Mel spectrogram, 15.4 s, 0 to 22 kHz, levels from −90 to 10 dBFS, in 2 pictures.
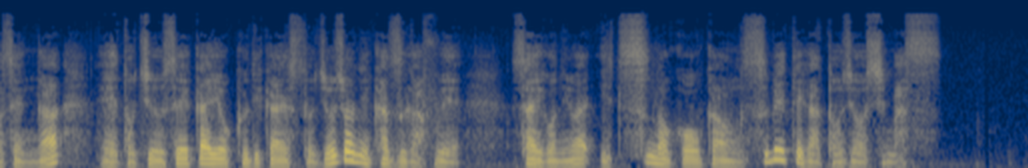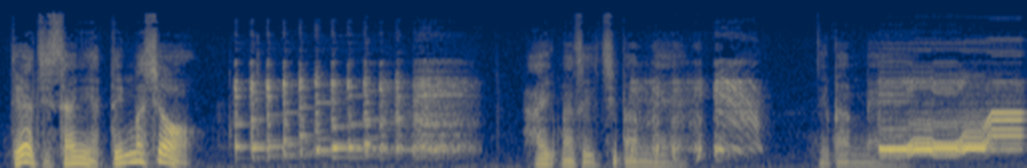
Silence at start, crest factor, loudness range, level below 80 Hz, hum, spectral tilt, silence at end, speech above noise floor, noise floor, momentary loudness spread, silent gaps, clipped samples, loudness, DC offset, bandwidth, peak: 0 s; 20 dB; 9 LU; -52 dBFS; none; -6 dB/octave; 0 s; 40 dB; -61 dBFS; 16 LU; none; under 0.1%; -22 LUFS; under 0.1%; 15.5 kHz; -2 dBFS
